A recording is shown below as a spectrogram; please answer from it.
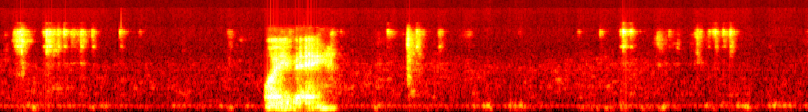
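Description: Faint, scattered small clicks and ticks of a necklace's chain and tag being handled while being untangled. One short vocal sound about two seconds in.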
